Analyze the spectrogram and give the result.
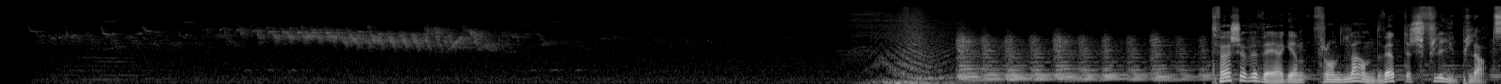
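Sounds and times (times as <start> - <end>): songbird chirping and trilling: 0.2 - 8.0
faint outdoor hiss: 0.2 - 10.1.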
